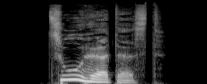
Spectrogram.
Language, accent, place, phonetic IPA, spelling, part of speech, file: German, Germany, Berlin, [ˈt͡suːˌhøːɐ̯təst], zuhörtest, verb, De-zuhörtest.ogg
- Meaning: inflection of zuhören: 1. second-person singular dependent preterite 2. second-person singular dependent subjunctive II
